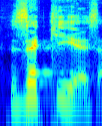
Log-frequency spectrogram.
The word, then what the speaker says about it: Zacchaeus: Is that the pronunciation in English? Zacchaeus. Zacchaeus. All right. We say Zacchaeus. Oh, you say Zacchaeus.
